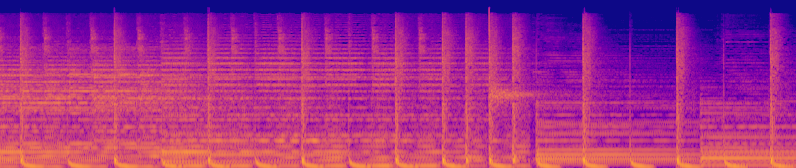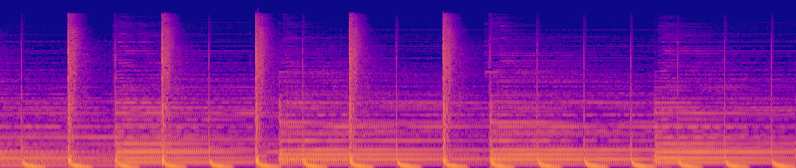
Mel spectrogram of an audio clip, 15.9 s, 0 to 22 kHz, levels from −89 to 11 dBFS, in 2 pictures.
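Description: From 7.14 s to 9.14 s the adaptive stream drops to a lower bitrate for two seconds, most likely because the connection slowed. Quality falls abruptly with no gap: codec artefacts rise, consistent with Opus stepping from roughly 64 to 32 kbit/s.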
